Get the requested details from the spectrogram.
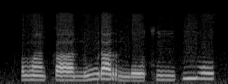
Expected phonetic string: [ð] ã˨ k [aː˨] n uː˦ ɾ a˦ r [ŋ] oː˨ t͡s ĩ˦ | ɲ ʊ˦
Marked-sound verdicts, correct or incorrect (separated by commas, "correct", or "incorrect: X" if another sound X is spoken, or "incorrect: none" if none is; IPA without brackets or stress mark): incorrect: β, correct, correct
